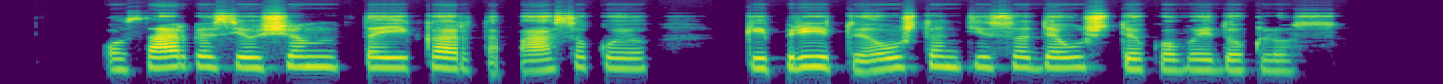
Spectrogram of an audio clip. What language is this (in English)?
Lithuanian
